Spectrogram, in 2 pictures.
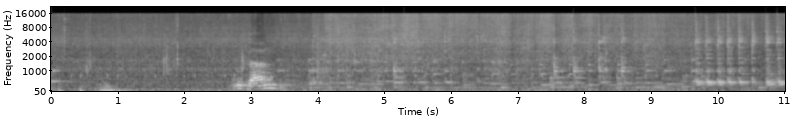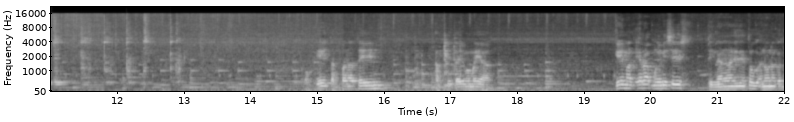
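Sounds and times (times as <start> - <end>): food sizzling in hot pan: 0.0 - 22.0
utensil clacking against pan: 7.4 - 9.0, 9.6 - 13.1, 16.2 - 17.3.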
